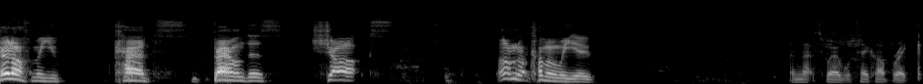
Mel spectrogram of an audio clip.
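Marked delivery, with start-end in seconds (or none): 0.0-5.9 put-on very high, very loud, drawn-out yell in British accent. Narrating a scene, voicing Gaston shouting down from upstairs in a British accent. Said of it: "shouted down from upstairs in a mistakably British accent".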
